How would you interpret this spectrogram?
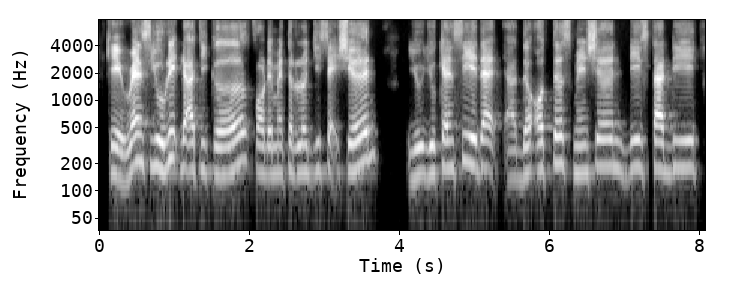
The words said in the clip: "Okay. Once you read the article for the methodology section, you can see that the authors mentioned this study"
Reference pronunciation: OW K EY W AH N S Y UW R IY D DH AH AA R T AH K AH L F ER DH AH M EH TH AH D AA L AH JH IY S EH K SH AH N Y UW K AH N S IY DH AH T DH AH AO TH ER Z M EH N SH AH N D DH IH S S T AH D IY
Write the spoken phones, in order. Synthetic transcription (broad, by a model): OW K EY W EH N S Y UW R IY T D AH AA T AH K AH L F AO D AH M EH T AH D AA L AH JH IY S EH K SH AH N Y UW K AH N S IY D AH T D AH AO T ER S M EH N SH AH N D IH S S T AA D IY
